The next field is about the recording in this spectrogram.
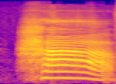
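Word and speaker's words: ห้า: let's take a look at number five first ha falling tone ha ha yeah ha this one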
